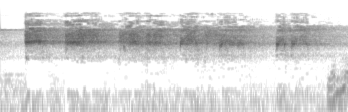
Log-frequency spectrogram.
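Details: Bursts of bright, hissing, jingling noise with no clear animal call.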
